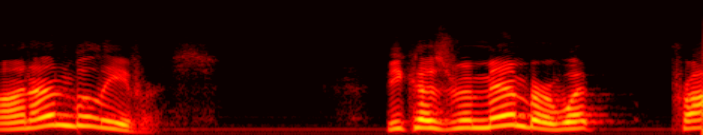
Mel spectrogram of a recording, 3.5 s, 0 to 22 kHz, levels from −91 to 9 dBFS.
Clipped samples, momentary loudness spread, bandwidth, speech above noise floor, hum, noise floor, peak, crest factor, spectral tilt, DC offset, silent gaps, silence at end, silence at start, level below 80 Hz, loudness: under 0.1%; 12 LU; 6.4 kHz; 45 dB; 60 Hz at -65 dBFS; -72 dBFS; -14 dBFS; 16 dB; -8.5 dB/octave; under 0.1%; none; 0 s; 0 s; -80 dBFS; -28 LUFS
